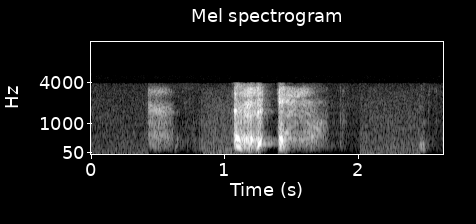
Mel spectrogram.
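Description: A few quiet coughs come from a tickling throat: a softer cough first, two louder, harsher bursts close together in the middle, and a faint one trailing off at the end.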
